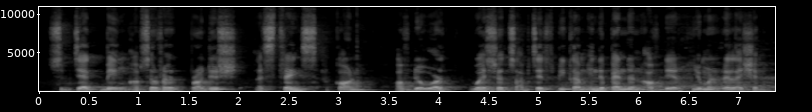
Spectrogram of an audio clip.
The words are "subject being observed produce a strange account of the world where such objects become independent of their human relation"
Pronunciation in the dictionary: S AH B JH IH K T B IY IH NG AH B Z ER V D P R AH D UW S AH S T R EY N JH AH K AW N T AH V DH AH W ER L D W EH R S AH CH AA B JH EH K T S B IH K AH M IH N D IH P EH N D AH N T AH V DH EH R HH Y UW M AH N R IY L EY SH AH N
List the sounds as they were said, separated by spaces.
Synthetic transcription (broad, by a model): S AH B JH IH K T B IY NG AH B S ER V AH P R AH D UW S AH S T R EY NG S AH K AW N T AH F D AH W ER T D W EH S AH S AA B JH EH K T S B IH K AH M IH N D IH P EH N D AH N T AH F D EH R HH Y UW M AH N R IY L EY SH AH N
